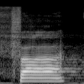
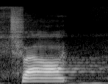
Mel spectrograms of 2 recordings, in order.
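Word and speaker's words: فاء: লাগে আইন এরকম পরেরটা দেখেন তারপরে কি ফা উচ্চারণ হবে নিচের ঠোট উপরের দাঁতের সঙ্গে লাগাইয়া ফা ঠিক আছে ফা পরেরটা দেখেন কফ কফ স কফের যে উচ্চারণটা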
